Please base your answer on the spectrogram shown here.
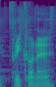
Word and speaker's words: Priconne: Is it like PRICONNE, PRICONNE? I have no idea. I most of the time just say PRICONNE because it's kind of the Japanese way.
